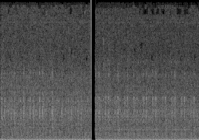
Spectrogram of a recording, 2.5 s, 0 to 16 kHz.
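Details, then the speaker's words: Mazda KL-DE 2.5 V6 swap, warm, adjusting the idle in quarter turns: smooth, steady idle at about 950–1,000 rpm with some hunting, too high against the wanted 400–600 rpm. "we're still on 1,000 RPM on that I another quarter of a turn so another quarter of a turn shine about 950 you want to get 400 to 600 these idle really"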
